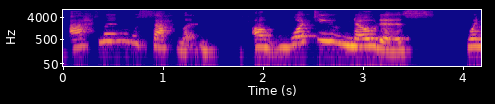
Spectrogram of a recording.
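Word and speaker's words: أهلا وسهلا: Okay, so it's pronounced ahlan wa sahlan.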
